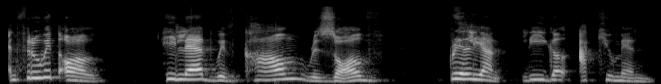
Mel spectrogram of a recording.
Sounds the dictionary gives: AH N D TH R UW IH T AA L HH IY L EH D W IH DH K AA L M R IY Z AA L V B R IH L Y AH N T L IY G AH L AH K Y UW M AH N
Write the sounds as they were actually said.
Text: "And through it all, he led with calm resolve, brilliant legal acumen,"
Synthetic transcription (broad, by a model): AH N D TH R UW IH T AA L HH IY L EH D W IH DH K AA L M R IY Z AA L V B R IH L Y AH N T L IY G AH L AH K Y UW M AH N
